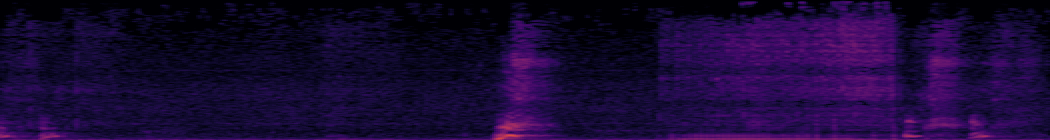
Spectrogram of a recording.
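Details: Bulldog asleep and dreaming of chasing a squirrel gives soft muffled yips, one sharper woof near the middle, then a drawn-out breathy snort and a couple more small whimpering yips.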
